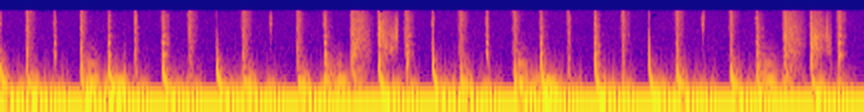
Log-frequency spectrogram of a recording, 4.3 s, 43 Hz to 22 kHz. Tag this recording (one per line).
operator
beat
cheap
drums
111bpm
distortion
pocket
mxr
engineering
rhythm
drum
percussion-loop
PO-12
teenage
machine
drum-loop
Monday
loop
